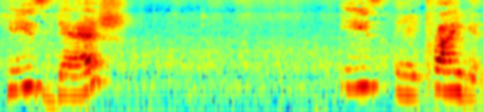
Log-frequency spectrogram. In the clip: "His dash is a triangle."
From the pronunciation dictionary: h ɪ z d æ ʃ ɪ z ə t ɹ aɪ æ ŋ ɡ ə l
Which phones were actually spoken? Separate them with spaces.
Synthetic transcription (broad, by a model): h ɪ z d æ ʃ ɪ z ə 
